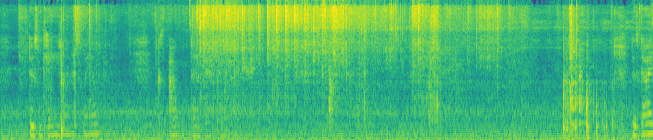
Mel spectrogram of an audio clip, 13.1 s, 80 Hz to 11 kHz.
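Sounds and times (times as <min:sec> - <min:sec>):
steady low hum: 0:00.0 - 0:13.0
seasoning containers rattling: 0:03.6 - 0:10.6, 0:11.2 - 0:12.1.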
